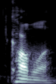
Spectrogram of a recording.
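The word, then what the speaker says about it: Kamala: everything you agree with with the Camala Harris, for example, with her policies. Huh? Kamla. Just just telling you. Or you could just say Harris. Okay. I didn't know I pronounced it wrong.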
